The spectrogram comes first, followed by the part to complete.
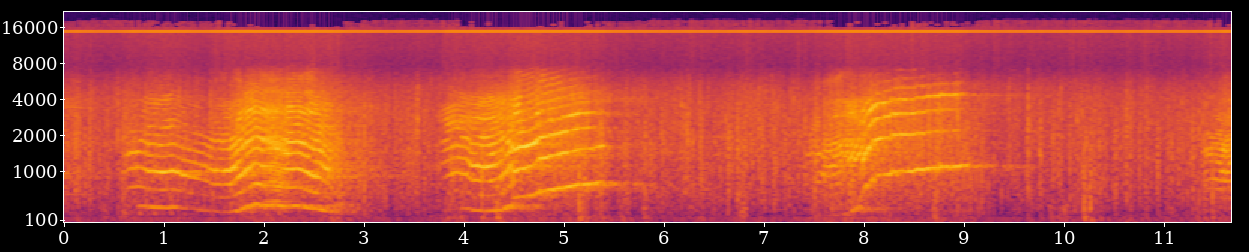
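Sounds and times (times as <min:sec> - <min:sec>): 
humpback whale song with harmonic wails sliding upward: 0:00.6 - 0:02.9, 0:03.8 - 0:05.9, 0:07.4 - 0:09.3, 0:11.4 - 0:11.6.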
